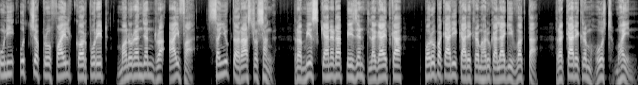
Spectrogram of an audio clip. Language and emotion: Nepali, neutral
